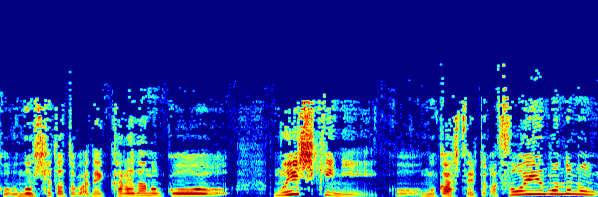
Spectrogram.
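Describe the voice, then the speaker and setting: A high-pitched woman speaks at a moderate pace with very wide pitch swings, in a dry, close sound with no echo. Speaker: web radio host. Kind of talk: unscripted solo talk. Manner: stumbling over words.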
